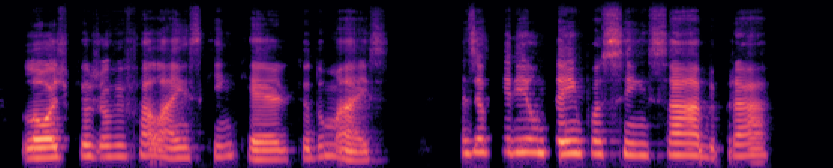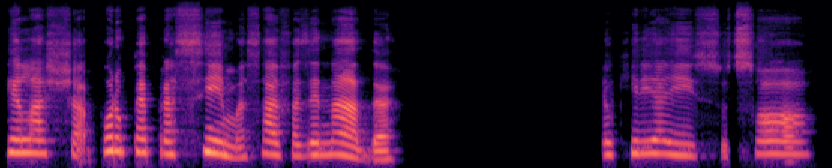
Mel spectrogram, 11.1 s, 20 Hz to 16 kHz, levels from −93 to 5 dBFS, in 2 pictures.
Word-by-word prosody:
Lógico 185 +1 +7
que 210 - -2
eu - - +2
já 200 -1 -4
ouvi 205 0 -5
falar 210 -4 -1
em 180 - -1
skincare 180 -5 -2
e - - -14
tudo 170 +5 -8
mais. 145 -7 -1 0.4
Mas 260 +1 -4
eu 275 - +1
queria 275 0 0
um 265 - +3
tempo, 255 0 +4
assim, 245 -2 -1
sabe, 230 -4 +3
pra 145 - -2 0.5
relaxar, 260 -1 0
pôr 300 +1 +4
o - - -6
pé 275 -1 0
pra 255 -3 -3
cima, 245 -5 +1
sabe, 235 +4 -1
fazer 225 0 -3
nada. 190 -10 +1 1.3
Eu 235 - -4
queria 255 +1 -3
isso, 225 -1 -7
só 125 -1 -3
225 Hz, 175 wpm, -24 LUFS, 180-255 Hz, 1.3 s, Lógico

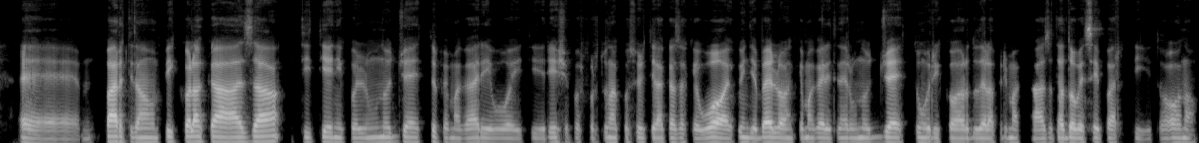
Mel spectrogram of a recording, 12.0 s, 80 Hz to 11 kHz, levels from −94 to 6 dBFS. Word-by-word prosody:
ehm, 95 -1 -3
parti 120 -2 +6
da 105 0 +2
un 105 -1 -2
piccola 120 0 +3
casa, 115 +2 +5 0.2
ti 110 -2 -8
tieni 110 -2 -1
quell'1 105 +1 -3
oggetto 110 +1 -3
e - - -5
poi 105 0 -8
magari 100 +1 -2
vuoi 100 -1 -5
ti 100 -1 -11
riesce 110 -1 -5
per 100 -1 -12
fortuna 105 +2 -6
a 105 - -2
costruirti 105 0 -5
la 100 - 0
casa 105 0 -3
che 100 - -7
vuoi, 100 0 +4
quindi 105 -2 -2
è - - -1
bello 110 0 +4
anche 105 0 -4
magari 105 -1 -1
tenere 100 0 -5
un 105 +1 -3
oggetto, 110 +1 0
un 105 - -1
ricordo 100 0 -2
della 100 -2 +1
prima 100 -1 -6
casa 95 +1 -3
da 100 - 0
dove 100 -1 +2
sei - - -1
partito, 95 0 -8
o 100 +1 -2
no? 100 -1 -4
105 Hz, 215 wpm, -27 LUFS, 100-110 Hz, 0.2 s, parti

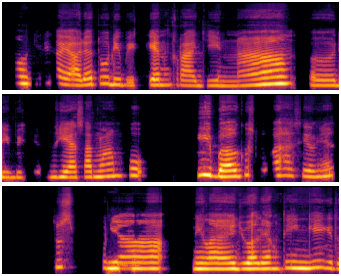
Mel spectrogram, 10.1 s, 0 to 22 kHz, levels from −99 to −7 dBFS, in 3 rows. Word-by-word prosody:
Oh, 315 - +2
jadi 285 +5 -34
kayak 260 -5 -4
ada 255 - -1
tuh 310 - -6
dibikin 250 0 -5
kerajinan, 225 +5 +1 0.3
eee, 230 0 -7
dibikin 230 - -11 0.2
hiasan 245 +1 -2
lampu, 295 +3 -5 0.7
ih 345 0 +8
bagus 270 +4 +5
tuh 280 - -27
Kak, 310 - -5
hasilnya. 275 -2 -5 0.6
Terus 330 -1 -7 0.3
punya 275 -1 +4 0.7
nilai 255 0 +4 0.2
jual 255 0 +5
yang 260 0 -1
tinggi 285 -1 +5
gitu 255 -2 -6
260 Hz, 135 wpm, -20 LUFS, 245-290 Hz, 0.7 s, ih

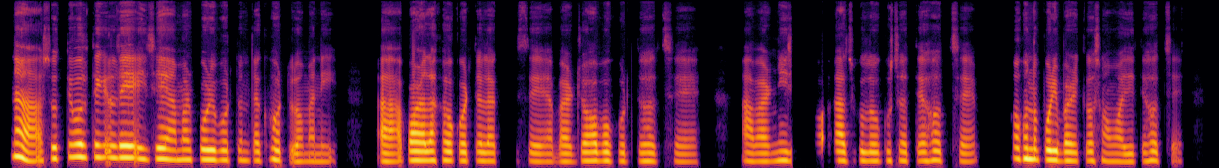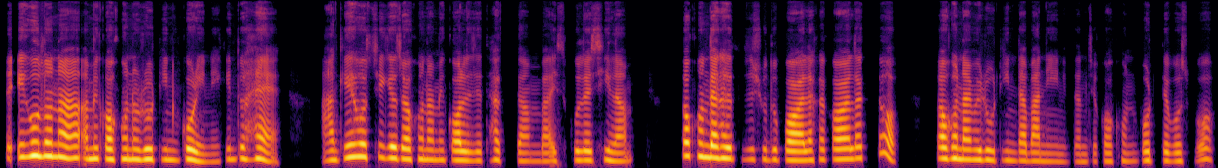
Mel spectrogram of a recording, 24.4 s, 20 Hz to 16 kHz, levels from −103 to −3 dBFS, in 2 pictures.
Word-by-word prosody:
না। - - +8 0.3
সত্যি 235 +2 0
বলতে 270 -1 +5
গেলে 255 0 +5 0.2
এইযে 230 +1 +2
আমার 210 +1 0
পরিবর্তনটা 205 -2 +2
ঘটলো 200 -5 -1
মানে 170 -1 -9 0.6
আ - - +2 0.2
পড়ালেখাও 195 0 +5
করতে 185 0 -2
লাগতেছে, 180 0 -9 0.2
আবার 175 0 -4
জবও 185 0 +2
করতে 180 0 -10
হচ্ছে। 175 0 -9 0.7
আবার 175 0 -3
নিজের 195 -1 -5
সব 185 - -12
কাজগুলো 190 0 -1
গুছাতে 185 -1 -7
হচ্ছে। 190 -2 -5 0.5
কখনো 230 -1 +5
পরিবারকেও 190 -2 +4
সময় 175 -2 -6
দিতে 170 +2 -11
হচ্ছে। 190 -1 -7 0.5
তো - - -17
এইগুলো 290 +1 +7
না 260 - +6 0.2
আমি 230 +1 +2
কখনো 220 0 +2
রুটিন 220 -1 +1
করিনি। 170 -6 +3
কিন্তু 220 +2 -5
হ্যাঁ 220 -6 0 0.6
আগেও 250 +7 +1
হচ্ছে 270 -1 0
গিয়ে 245 -1 +5
যখন 220 0 -1
আমি 205 0 -8
কলেজে 190 -1 0
থাকতাম 185 -3 -9
বা 180 - -8
স্কুলে 200 0 -4
ছিলাম, 185 -5 -5 0.6
তখন 290 -1 +2
দেখা 245 -1 +5
যেতো 230 -2 -7
যে 215 - -11
শুধু 215 -1 -8
পড়ালেখা 200 +2 +2
করা 220 +1 +2
লাগতো। 245 +9 -8 0.5
তখন 235 0 +3
আমি 210 -1 -1
রুটিনটা 195 -1 -7
বানিয়ে 175 -2 -9
নিতাম 165 +1 -19
যে - - -19
কখন 180 +1 -12
পড়তে 190 -1 -7
বসবো, 180 +4 -11
200 Hz, 160 wpm, -18 LUFS, 185-225 Hz, 0.7 s, না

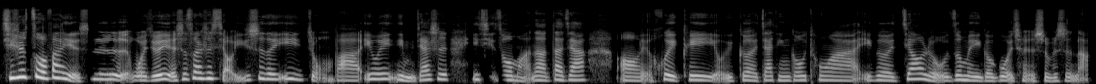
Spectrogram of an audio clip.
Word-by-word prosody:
其 295 - +6
实 335 +2 +10
做 325 -2 +7
饭 295 -1 +5
也 230 - +4
是 235 -3 0
我 195 0 +1
觉 190 +2 0
得 215 - +8
也 230 -6 +3
是 245 +6 -2
算 280 +2 +4
是 275 - +5
小 270 - -2
仪 - - -4
式 215 +6 0
的 245 - +2
一 260 -4 0
种 215 -2 -6
吧。 180 -1 -2
因 245 - -1
为 250 +1 +1
你 210 - 0
们 165 - +1
家 210 +2 -1
是 230 0 -1 0.2
一 230 - -3
起 220 - -11
做 210 0 -2
嘛， 175 -5 -4
那 195 -1 0
大 210 +4 -1
家， 205 +1 -1 0.3
嗯， 180 -2 -1
会 220 -5 +1
可 180 +5 -5
以 200 -2 +2
有 - - -3
一 - - -3
个 185 0 -3
家 195 +4 -4
庭 185 -2 -5
沟 195 +1 -3
通 200 0 -7
啊， 185 -2 -3
一 - - -6
个 190 -2 -2
交 245 +9 0
流 185 -6 -1
这 215 +4 0
么 200 -2 +1
一 175 -2 +1
个 170 0 -2
过 185 +4 -2
程， - - -6
是 160 +3 -2
不 155 - -4
是 165 +2 -5
呢？ - - -5
205 Hz, 325 characters per minute, -23 LUFS, 185-240 Hz, 0.3 s, 实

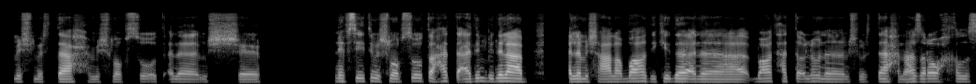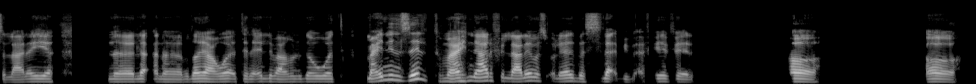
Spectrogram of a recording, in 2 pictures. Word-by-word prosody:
مش 130 -1 -3
مرتاح 125 0 0
مش 120 +1 -7
مبسوط، 65 - -6
أنا 125 -1 -2
مش 120 -1 +1 1.0
نفسيتي 145 +2 +3
مش 140 0 0
مبسوطة، 150 +3 0
حتى 150 - -1
قاعدين 150 +1 0
بنلعب 140 -2 +7 0.4
أنا 135 0 +4
مش 130 -1 -1
على 130 +1 +2
بعضي 140 -1 0
كده، 135 0 +1
أنا 120 -1 -1
باقعد 140 +2 -3
حتى 145 - -6
أقول 130 - -6
لهم: 140 - -6
"أنا 125 -1 -5
مش 120 0 -8
مرتاح 130 +3 -2
أنا 120 -1 -5
عايز 130 0 -1
أروَّح 135 0 -2
أخلّص 130 -3 -5
اللي 115 0 -5
عليّا، 130 +3 0 0.6
أنا 125 0 +1
لأ، 135 +2 0
أنا 120 -2 -5
باضيَّع 135 +1 +3
وقت، 130 +1 -3
أنا 125 -1 -6
إيه - - -2
اللي 135 0 -8
باعمله 130 +1 -4
دوّة." 135 0 -4 0.3
مع 135 - +6
إني 215 +5 +2
نزلت، 200 - +2
مع 140 0 +7
إني 160 +2 +5
عارف 170 0 +4
اللي 145 -2 0
عليّا 165 +5 +4
مسؤوليات 150 -2 -3
بس 135 -2 -1
لأ، - - +1
بيبقى 120 0 -14
في 140 -1 -6
فال 120 -3 -5 1.0
آه. 125 -5 +5 1.1
آه. 125 -3 +1
130 Hz, 175 wpm, -25 LUFS, 125-140 Hz, 1.1 s, بنلعب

